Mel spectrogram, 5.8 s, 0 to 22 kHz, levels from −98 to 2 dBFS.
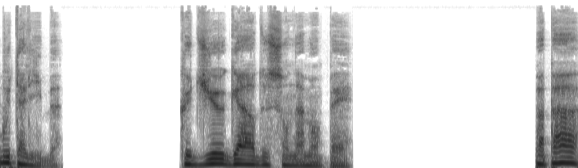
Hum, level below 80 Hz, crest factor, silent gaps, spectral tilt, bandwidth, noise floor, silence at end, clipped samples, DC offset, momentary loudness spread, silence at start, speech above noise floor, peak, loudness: none; -32 dBFS; 18 dB; none; -5 dB/octave; 18.5 kHz; -85 dBFS; 0 s; under 0.1%; under 0.1%; 14 LU; 0 s; 68 dB; -2 dBFS; -18 LUFS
